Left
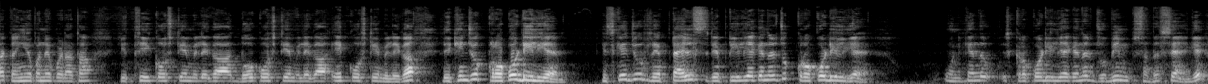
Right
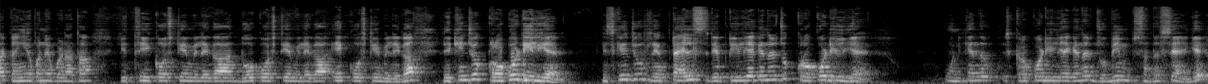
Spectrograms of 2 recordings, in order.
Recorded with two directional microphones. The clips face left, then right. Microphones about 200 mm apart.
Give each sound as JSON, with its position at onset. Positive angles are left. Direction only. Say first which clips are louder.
{"t": 0.0, "sound": "speech", "louder": "left 6 dB", "side_deg": 50}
